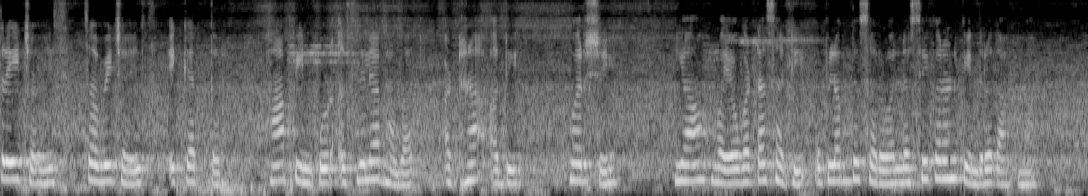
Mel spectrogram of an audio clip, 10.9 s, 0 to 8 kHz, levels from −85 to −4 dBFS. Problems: constant background noise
